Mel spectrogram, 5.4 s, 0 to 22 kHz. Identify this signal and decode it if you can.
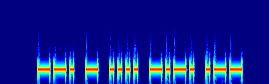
Morse code, heard as a keyed tone, about 15 wpm, 700 Hz. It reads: GTHCW
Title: Code Groups - 5 Letters - 15wpm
